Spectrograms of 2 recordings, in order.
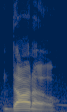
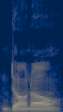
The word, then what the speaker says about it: Donno: His name is pronounced Dominic Donno, not Dono or I don't anything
